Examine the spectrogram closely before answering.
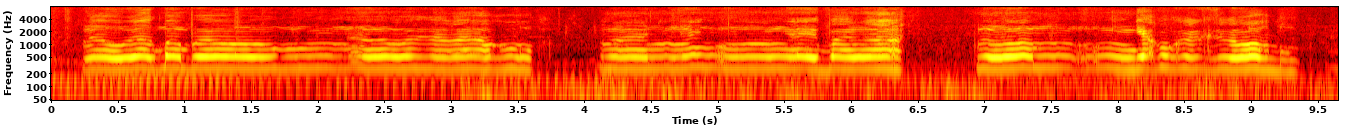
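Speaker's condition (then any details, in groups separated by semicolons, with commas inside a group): Dystonia; hereditary, involuntary whole-body movements, trembling, mouth and head twisting; onset age 34, about four years, worsening, barely walks; speech affected, mouth twists involuntarily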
